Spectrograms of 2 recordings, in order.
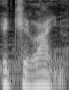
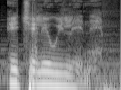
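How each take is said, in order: First: The surname is said with syllables dropped. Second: The surname is said with all its syllables. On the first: This is how people say the name today. "le dicen Echeline" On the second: This is the name as it should be pronounced. "el nombre como debe pronunciarse"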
